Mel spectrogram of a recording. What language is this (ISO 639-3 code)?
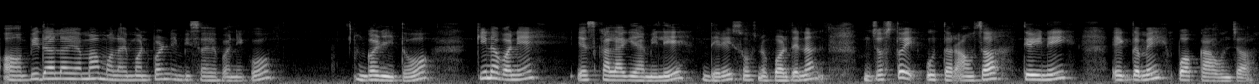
nep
